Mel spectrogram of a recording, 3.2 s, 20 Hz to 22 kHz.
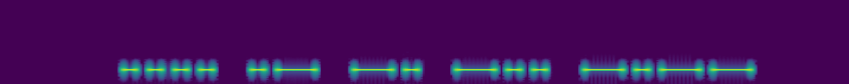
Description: Morse code, heard as a keyed tone, about 25 wpm, 700 Hz. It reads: HANDY
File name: 5 Letter Words - First 3 Letters Given - 25wpm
